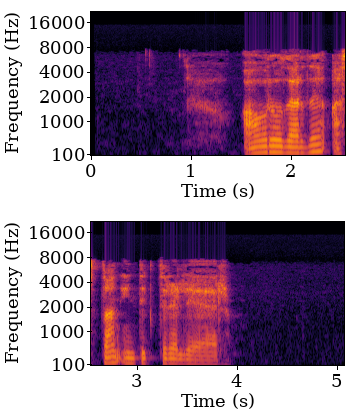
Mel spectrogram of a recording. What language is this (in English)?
Bashkir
